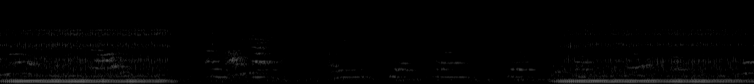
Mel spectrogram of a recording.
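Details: Weimaraner dog sleeping very soundly; loud, low, rattling snores at the start and end with a quieter gap of faint room sounds between; snoring.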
